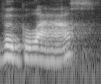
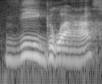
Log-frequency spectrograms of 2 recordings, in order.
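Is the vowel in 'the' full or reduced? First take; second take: reduced; full. First: The vowel in 'the' is a reduced schwa. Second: The vowel in 'the' is full and clear. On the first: The speaker calls it right. "we say the glass. So the vowel there is a schwa sound" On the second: The speaker calls it wrong. "we don't say"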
